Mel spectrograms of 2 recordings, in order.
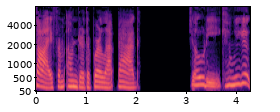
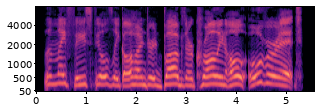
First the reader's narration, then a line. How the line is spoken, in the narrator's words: he wailed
